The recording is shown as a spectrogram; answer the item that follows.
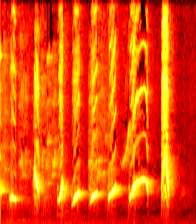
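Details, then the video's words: Greater green leafbird kept in a cage, singing to provoke a reply and fighting: eight clear whistled notes, each swelling and slurring, delivered about three per second, with faint low hum beneath. "Cucak ijo lain liat dan dengar kicauannya bakal nyaut+gacor+tarung"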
